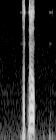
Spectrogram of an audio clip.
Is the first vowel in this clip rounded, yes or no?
no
